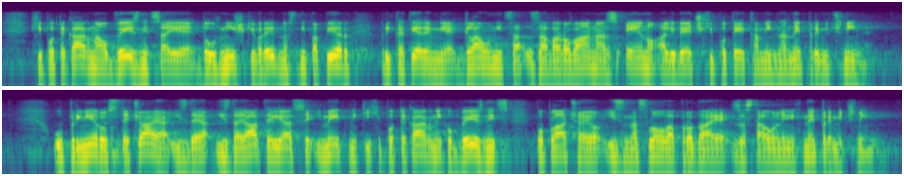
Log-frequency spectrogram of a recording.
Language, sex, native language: Slovenian, male, Slovenian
